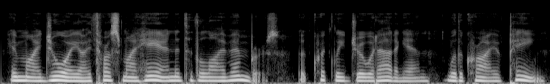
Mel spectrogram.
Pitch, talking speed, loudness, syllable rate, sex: 170 Hz, 240 wpm, -15 LUFS, 5.1 syllables/s, female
